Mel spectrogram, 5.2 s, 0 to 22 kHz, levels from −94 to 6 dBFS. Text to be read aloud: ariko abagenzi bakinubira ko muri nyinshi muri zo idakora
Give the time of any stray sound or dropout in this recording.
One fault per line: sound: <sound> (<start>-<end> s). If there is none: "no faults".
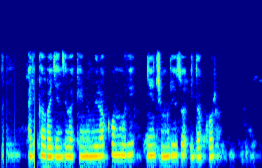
sound: dropout (0.7-0.8 s)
